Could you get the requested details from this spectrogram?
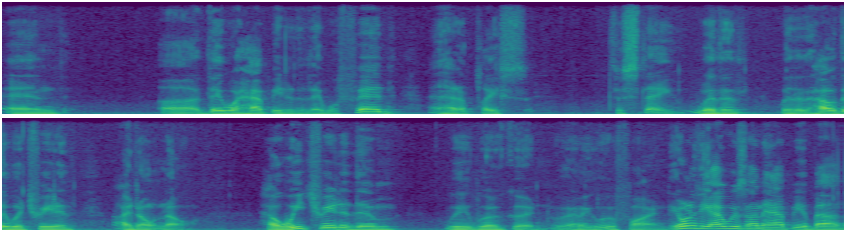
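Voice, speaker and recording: With an American accent, a man speaks at a fairly high pitch in a dark, mellow tone. His pitch varies in an ordinary way, and he leaves long, frequent pauses. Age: 80s+. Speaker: war veteran. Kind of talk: interview answer.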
